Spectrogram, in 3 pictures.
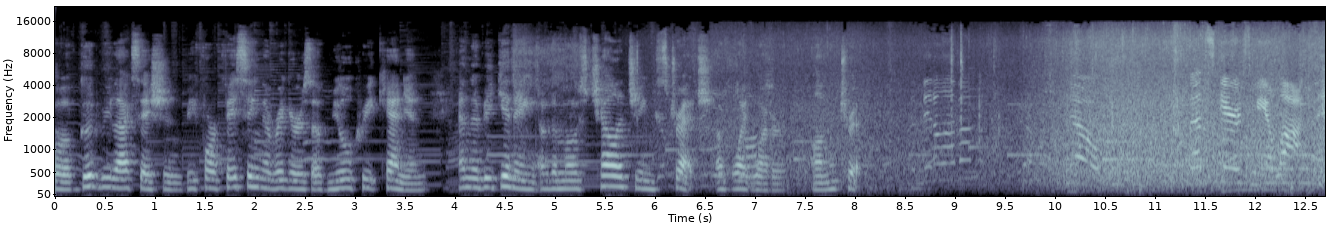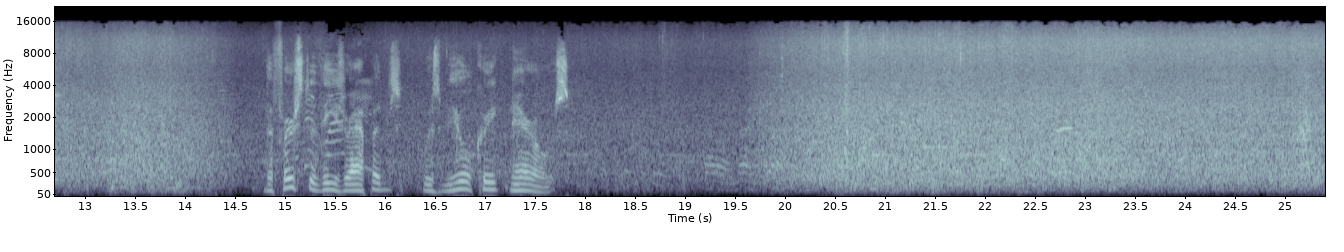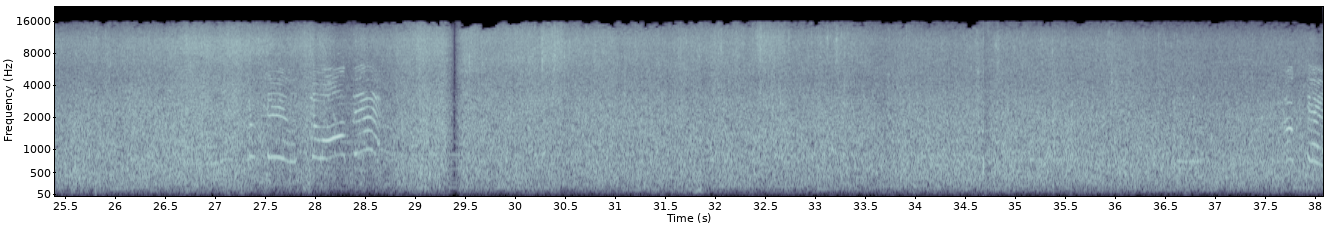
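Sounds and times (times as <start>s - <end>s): river rapids rushing: 9.8s - 38.0s
person calling out: 14.8s - 17.8s.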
